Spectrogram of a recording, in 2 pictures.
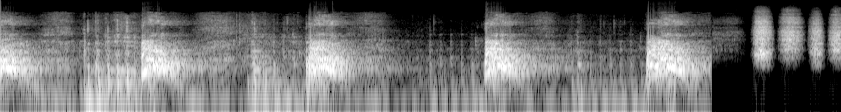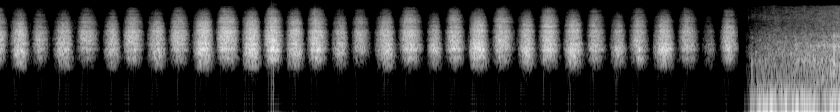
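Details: Playing puppies with toys on green grass; four harsh barks over the first three seconds, followed by a fast, even series of rapid pulses, about six per second, for four seconds.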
